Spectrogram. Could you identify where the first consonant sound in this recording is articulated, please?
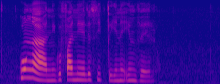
velar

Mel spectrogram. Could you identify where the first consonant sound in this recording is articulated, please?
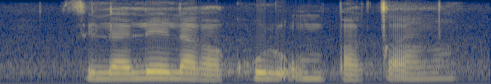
alveolar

